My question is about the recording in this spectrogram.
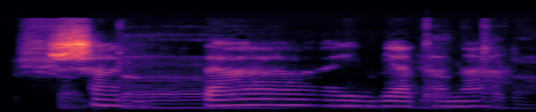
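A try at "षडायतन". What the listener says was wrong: So you see the rhythm of that. And your tongue should be up against the roof of your mouth, straight up into your brain, because those are cerebral letters. Shraddha-yatana.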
